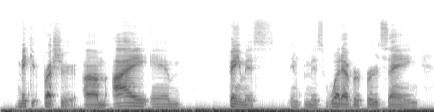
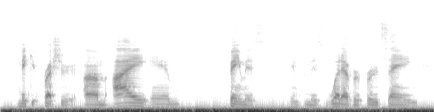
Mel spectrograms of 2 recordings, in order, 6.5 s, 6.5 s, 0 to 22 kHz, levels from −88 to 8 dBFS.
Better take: first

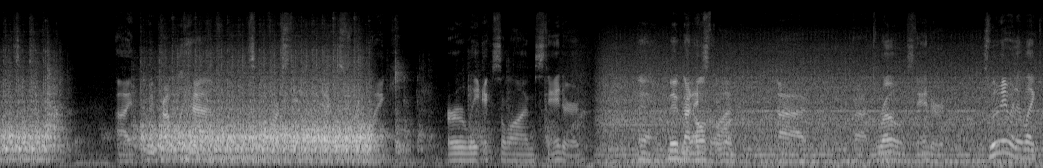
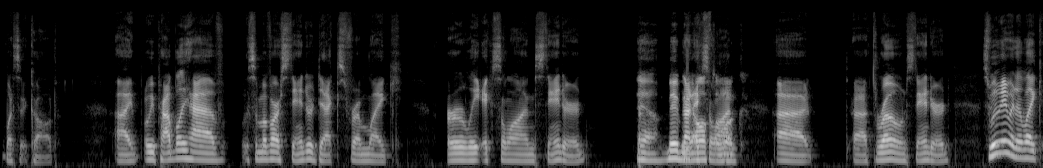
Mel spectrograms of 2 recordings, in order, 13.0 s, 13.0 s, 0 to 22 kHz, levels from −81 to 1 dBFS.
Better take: second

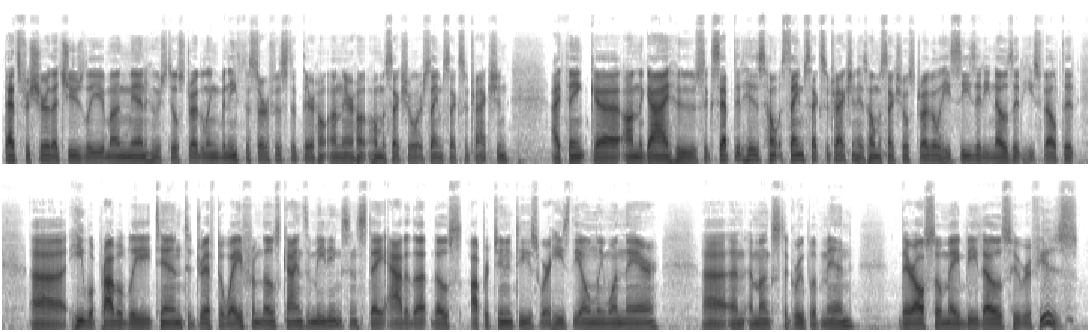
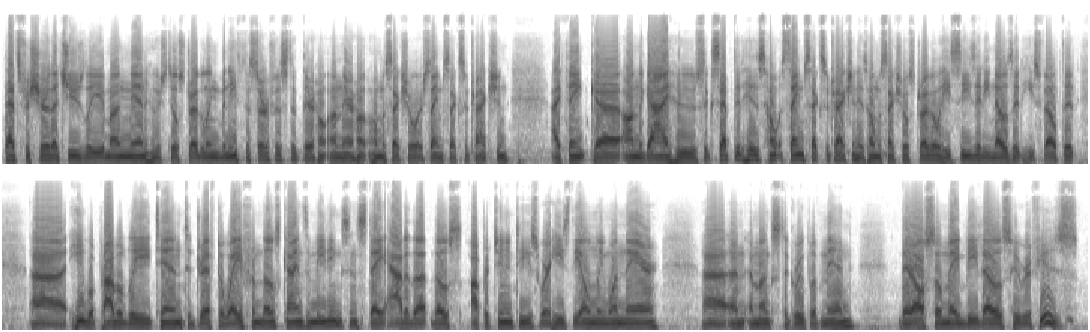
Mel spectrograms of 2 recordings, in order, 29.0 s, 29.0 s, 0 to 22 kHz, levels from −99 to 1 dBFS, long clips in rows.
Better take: first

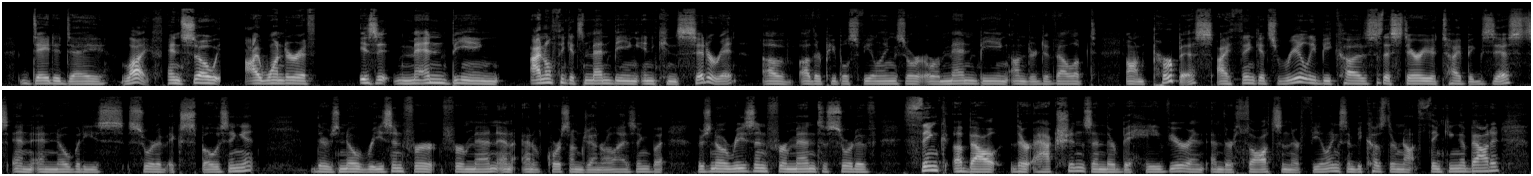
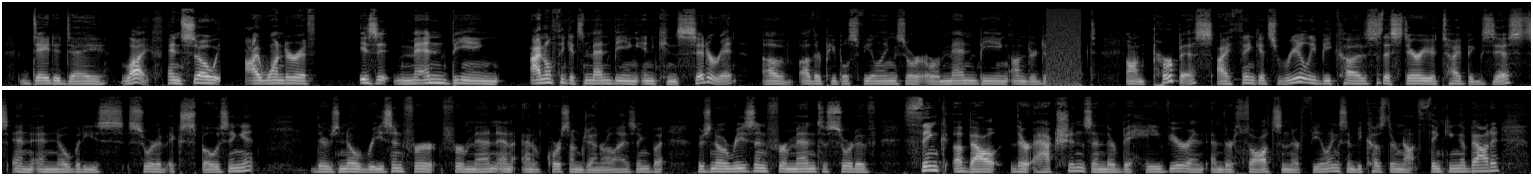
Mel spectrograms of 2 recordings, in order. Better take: first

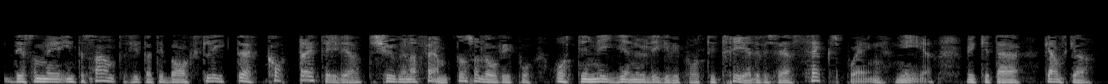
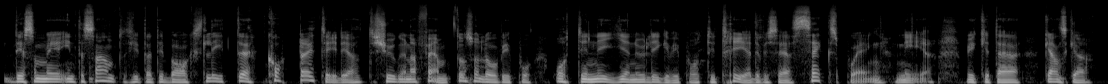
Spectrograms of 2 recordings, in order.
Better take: second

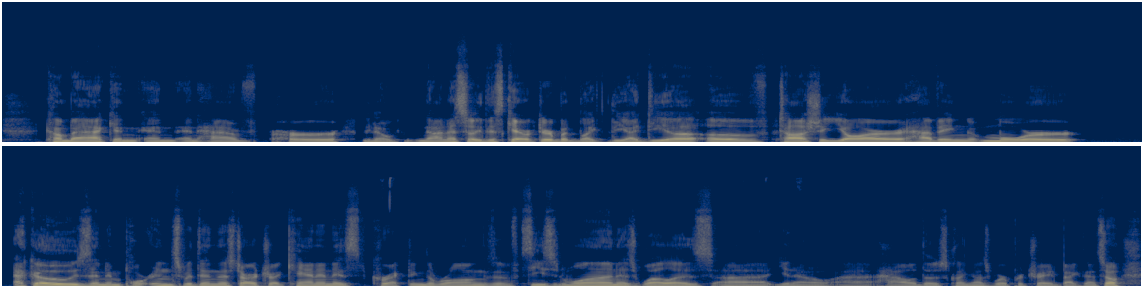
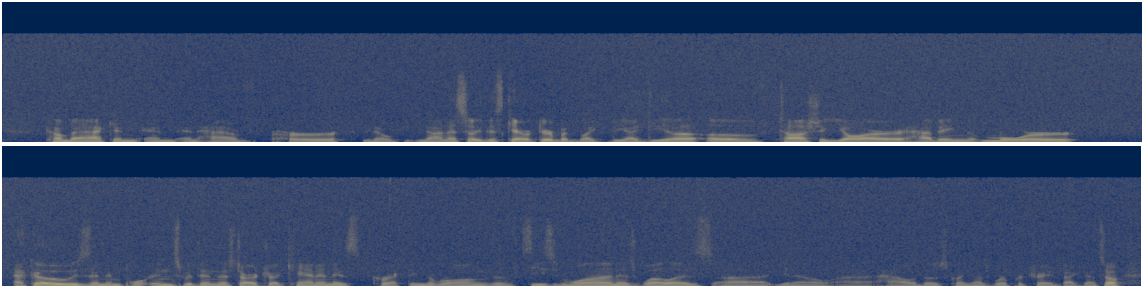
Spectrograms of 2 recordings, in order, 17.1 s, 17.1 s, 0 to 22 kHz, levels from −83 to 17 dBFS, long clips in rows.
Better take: first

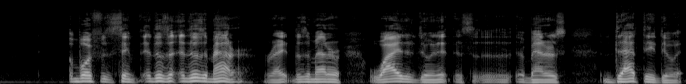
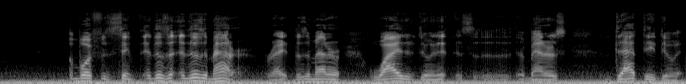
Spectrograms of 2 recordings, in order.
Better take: first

